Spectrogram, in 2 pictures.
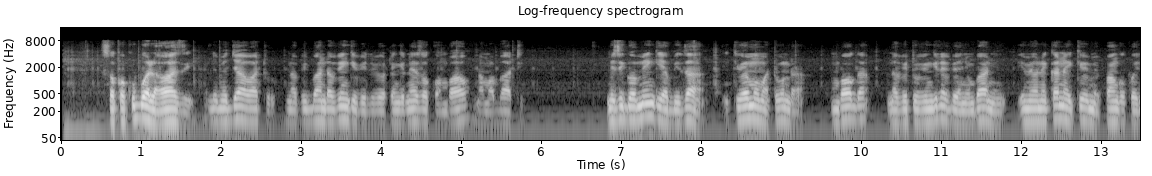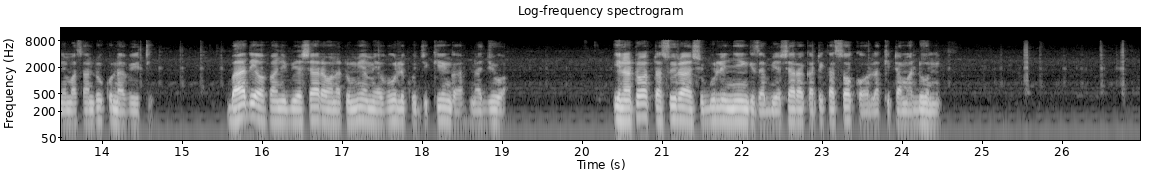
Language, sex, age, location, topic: Swahili, male, 25-35, Nakuru, finance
